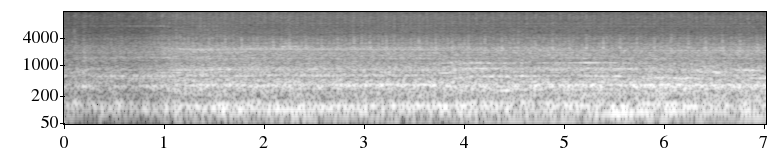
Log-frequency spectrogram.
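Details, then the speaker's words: 2012 Toyota Camry 2.5 V, 2AR 2500cc engine, over 100,000 km, cold start idling in R: faint loose quick "kretek" rattle heard by stethoscope at the oil pan, gone when warm; worn, slack balancer shaft, replaced. "nah ini guys ada bunyi Kretek tek tek tek tek tek ini posisi R tadi saya sempat dengerin pakai SpongeBob di area panci oli itu jelas banget suaranya Kretek tek tek tek dan ini indikasinya balancernya oblak guys"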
